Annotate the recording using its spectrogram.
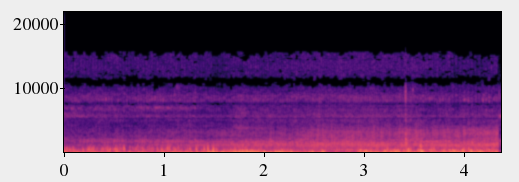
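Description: Wind buffeting the microphone of a moving bicycle ride, a steady rushing rumble that swells and dips irregularly.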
